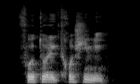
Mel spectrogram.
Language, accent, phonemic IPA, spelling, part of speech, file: French, France, /fɔ.to.e.lɛk.tʁo.ʃi.mik/, photoélectrochimique, adjective, LL-Q150 (fra)-photoélectrochimique.wav
- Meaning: photoelectrochemical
